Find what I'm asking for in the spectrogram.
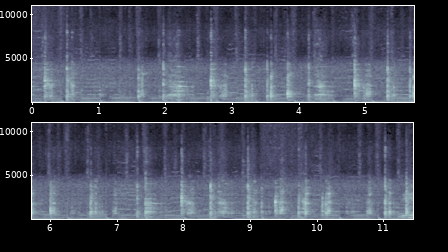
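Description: Beef pickle, Kerala style, is stirred in a frying pan, producing repeated sharp scrapes and clinks of a spoon against the pan at a quick, irregular rhythm over a faint sizzle, close and with no talk.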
